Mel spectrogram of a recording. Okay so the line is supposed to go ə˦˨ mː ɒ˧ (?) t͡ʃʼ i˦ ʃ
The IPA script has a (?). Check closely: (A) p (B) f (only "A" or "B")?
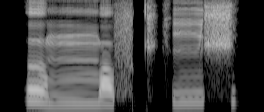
B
